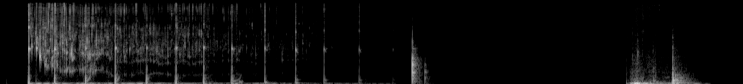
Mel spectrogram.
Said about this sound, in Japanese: コーヒーもついであげるから。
